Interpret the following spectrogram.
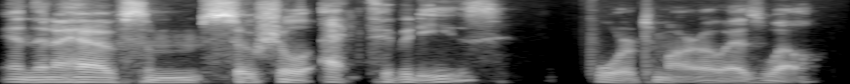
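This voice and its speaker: A man with a very low, husky voice hosts a casual livestream, rambling and greeting viewers by reading their comments aloud. He talks at a normal speed with vocal fry and a fairly bright tone. The sound is dry and close, with no room sound at all.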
